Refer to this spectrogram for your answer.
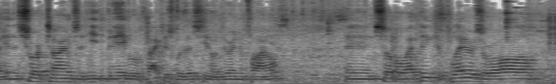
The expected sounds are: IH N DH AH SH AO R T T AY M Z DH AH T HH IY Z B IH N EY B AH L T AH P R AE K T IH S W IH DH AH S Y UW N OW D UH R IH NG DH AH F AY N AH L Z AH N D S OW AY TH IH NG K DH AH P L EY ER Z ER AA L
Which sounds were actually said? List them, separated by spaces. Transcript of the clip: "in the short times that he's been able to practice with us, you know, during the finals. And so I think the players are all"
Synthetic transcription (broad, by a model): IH N DH AH SH AO R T T AY M Z DH AH T HH IY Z B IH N EY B L T AH P R AE K T IH S W IH DH AH S Y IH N OW D UH R IH NG DH AH F AY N L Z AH N S OW AY TH IH NG K DH AH P L EY ER Z ER AA L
